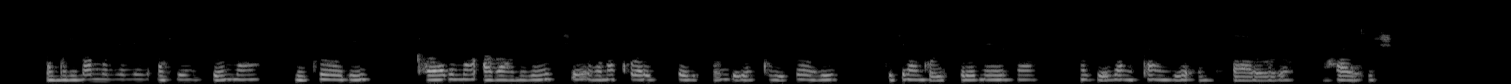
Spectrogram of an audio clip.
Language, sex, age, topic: Kinyarwanda, female, 18-24, agriculture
